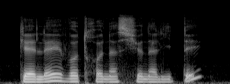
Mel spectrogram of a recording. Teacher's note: don't be afraid to go like, yoop, and raise a little bit at the end.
